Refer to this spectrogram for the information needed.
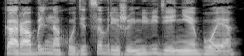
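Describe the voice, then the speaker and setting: Booming metallic ship computer in an audiobook, read by a woman: low, loud, monotone, machine-like. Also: moderate pace, smooth, close to an everyday voice. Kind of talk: audiobook narration.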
